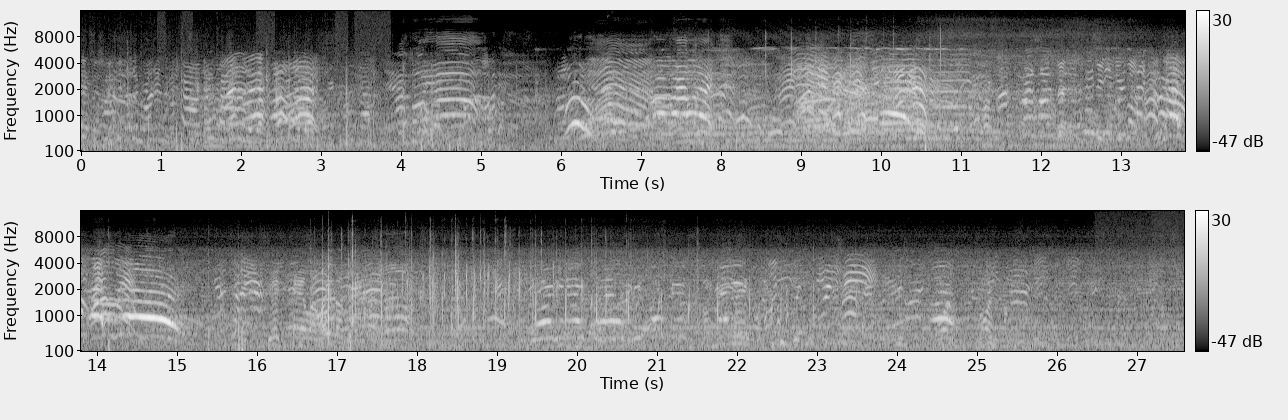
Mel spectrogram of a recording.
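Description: Young women shout and call to each other across an open outdoor field.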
